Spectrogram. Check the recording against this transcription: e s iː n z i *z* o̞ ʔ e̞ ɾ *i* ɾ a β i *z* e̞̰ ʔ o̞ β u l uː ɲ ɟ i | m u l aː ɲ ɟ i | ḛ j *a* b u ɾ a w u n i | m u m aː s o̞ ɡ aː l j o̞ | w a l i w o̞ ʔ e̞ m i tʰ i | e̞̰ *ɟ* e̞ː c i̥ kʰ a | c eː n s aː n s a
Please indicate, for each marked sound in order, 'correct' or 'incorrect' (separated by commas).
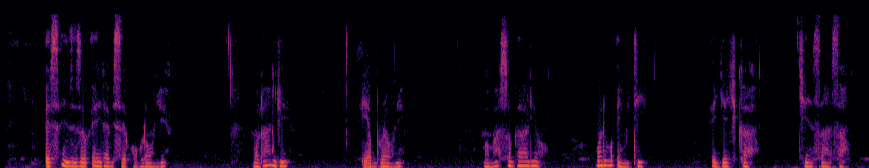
correct, correct, incorrect, correct, correct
